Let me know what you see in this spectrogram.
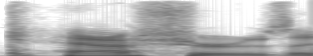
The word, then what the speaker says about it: Cashiers: It looks like Cashiers, but it's pronounced Cashers.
